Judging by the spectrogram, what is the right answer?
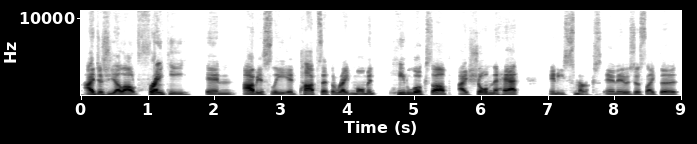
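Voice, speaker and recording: A man co-hosting a casual sports podcast, telling an animated story with lots of fillers and acted-out quotes. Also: fairly low pitch, dry recording. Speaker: podcast co-host.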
